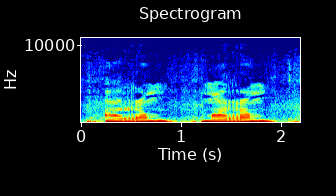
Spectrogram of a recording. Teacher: வல்லின ரகரத்தை கொஞ்சம் நாக்கை மடித்து அழுத்தி சொல்லணும்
